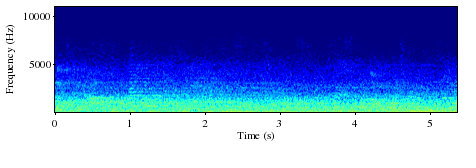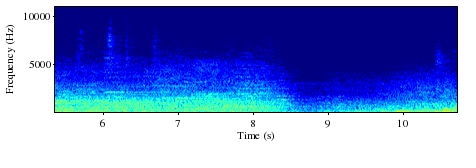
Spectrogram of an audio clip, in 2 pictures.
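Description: Indistinct chatter of people in a large indoor hall, a steady background of voices with no words picked out, dropping away briefly near the end.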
